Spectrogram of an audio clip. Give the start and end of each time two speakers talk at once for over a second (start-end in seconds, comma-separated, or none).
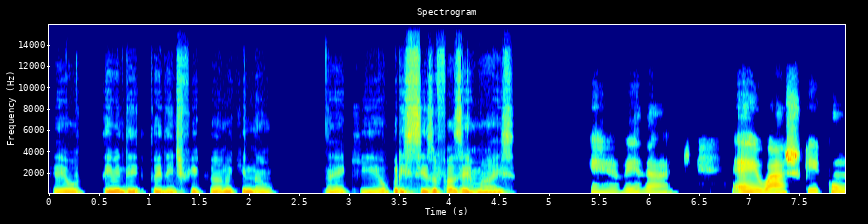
none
